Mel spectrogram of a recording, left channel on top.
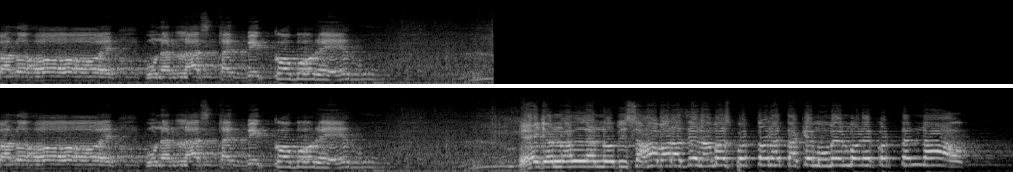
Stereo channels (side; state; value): left; drops out; at 5.0 s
